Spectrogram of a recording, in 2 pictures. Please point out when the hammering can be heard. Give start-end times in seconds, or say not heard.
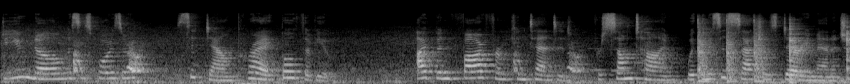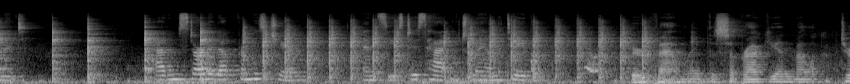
6.4-15.4.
